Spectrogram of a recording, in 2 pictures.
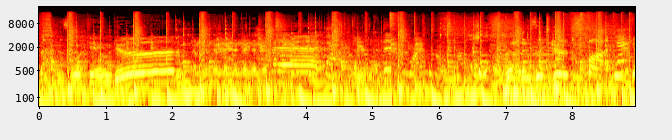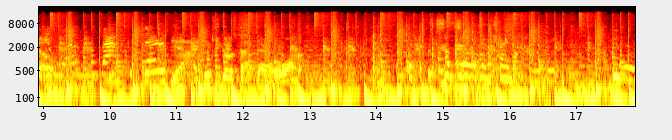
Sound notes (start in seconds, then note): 2.6 eating sound effects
